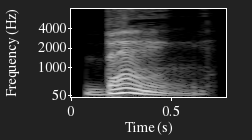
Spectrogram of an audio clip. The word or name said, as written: bhang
